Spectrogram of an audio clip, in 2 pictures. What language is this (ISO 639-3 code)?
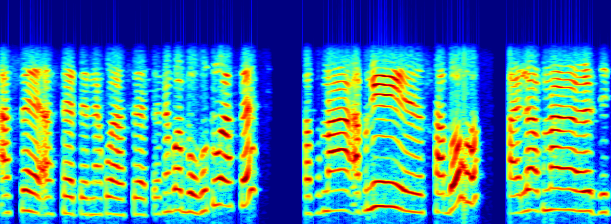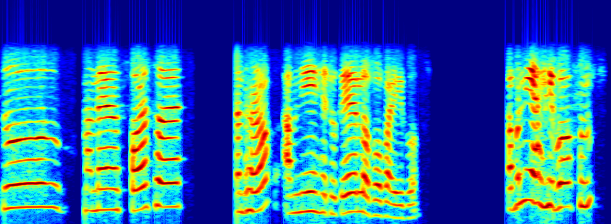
asm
